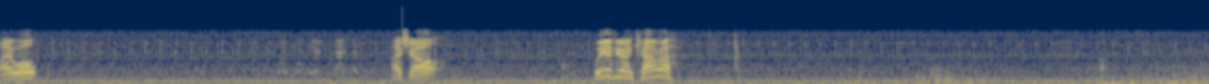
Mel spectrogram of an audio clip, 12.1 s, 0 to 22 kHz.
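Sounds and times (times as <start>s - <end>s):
vehicle engine idling: 0.0s - 12.0s.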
